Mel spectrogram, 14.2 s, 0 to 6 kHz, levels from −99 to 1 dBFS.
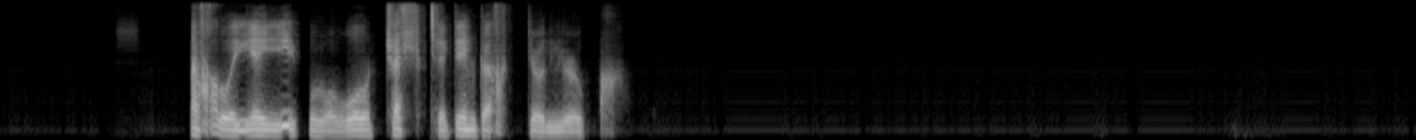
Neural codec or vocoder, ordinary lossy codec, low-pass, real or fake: codec, 16 kHz, 0.5 kbps, FreqCodec, larger model; AAC, 32 kbps; 5.4 kHz; fake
